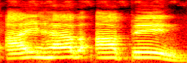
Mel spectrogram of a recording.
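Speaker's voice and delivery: "I have a pen", stretched out word by word; very slow demo. Shown as a demonstration. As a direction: spell it out slowly so students hear "a". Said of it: "तो पढ़ेंगे इसको तो पढ़ेंगे". (बच्चों को समझाने के लिए बहुत धीरे पढ़ना)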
